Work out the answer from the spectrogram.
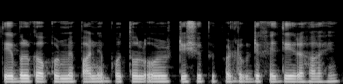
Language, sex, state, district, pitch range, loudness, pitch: Hindi, male, Arunachal Pradesh, Longding, 130-135 Hz, -16 LUFS, 130 Hz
